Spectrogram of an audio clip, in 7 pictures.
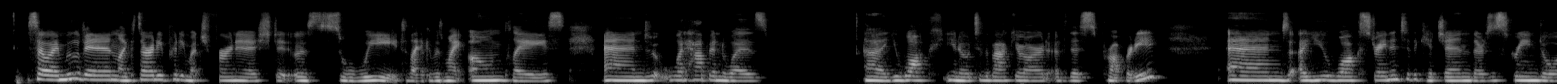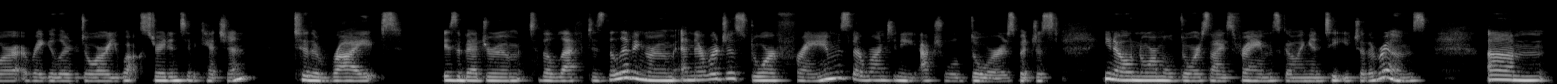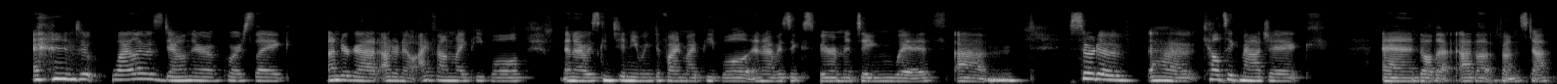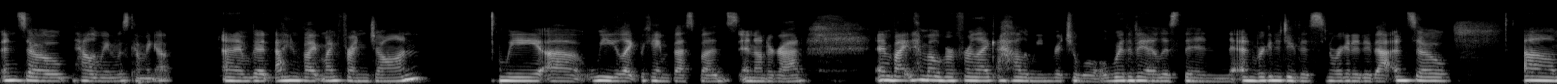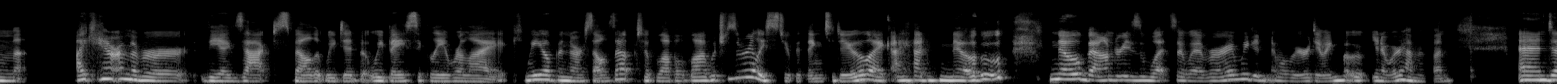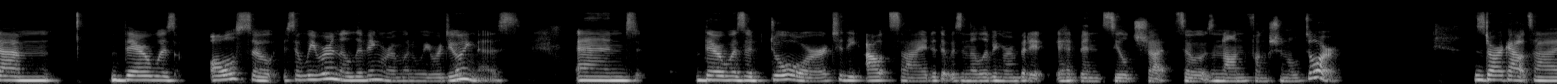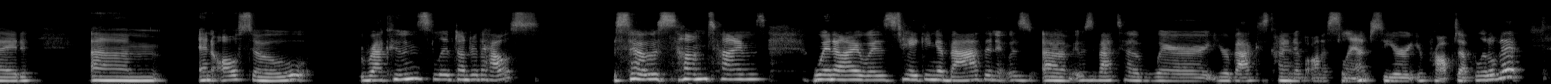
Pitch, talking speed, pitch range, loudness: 180 Hz, 180 wpm, 165-200 Hz, -26 LUFS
